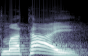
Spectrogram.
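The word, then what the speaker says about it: מתי: So it's matai. That's not to be confused with mati or mati.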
